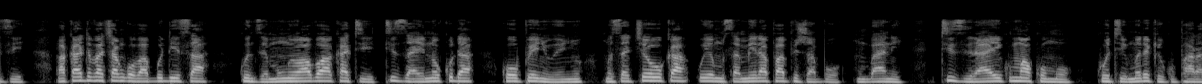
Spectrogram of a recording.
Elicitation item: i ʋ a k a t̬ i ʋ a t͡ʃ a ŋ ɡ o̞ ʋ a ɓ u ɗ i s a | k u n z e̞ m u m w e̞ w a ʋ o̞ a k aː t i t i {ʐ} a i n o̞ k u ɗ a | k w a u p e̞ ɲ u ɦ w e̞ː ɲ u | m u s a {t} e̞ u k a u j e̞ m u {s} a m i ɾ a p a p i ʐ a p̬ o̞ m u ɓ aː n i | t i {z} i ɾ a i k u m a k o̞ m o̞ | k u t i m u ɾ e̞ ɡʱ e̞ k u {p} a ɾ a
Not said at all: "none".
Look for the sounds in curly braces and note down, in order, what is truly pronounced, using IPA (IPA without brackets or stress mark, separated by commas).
z, t͡ʃ, s, z, p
